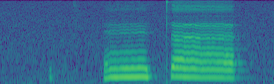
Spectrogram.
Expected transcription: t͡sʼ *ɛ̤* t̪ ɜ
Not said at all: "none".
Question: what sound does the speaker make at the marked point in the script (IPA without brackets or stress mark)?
ɛ̤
